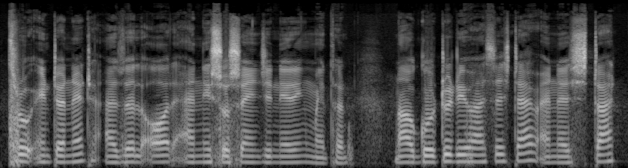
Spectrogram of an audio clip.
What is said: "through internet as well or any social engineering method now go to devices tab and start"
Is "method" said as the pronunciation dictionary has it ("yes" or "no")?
no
